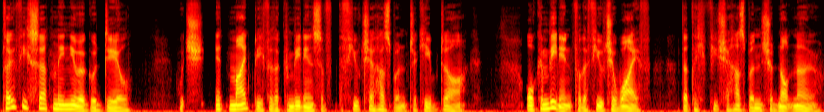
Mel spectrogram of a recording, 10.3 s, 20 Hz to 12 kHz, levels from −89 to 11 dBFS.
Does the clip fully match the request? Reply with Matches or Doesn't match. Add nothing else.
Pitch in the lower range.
Matches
